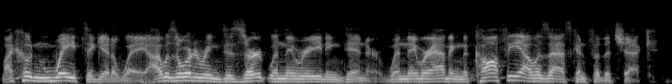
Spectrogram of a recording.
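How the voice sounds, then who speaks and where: A man's voice: medium pitch, expressive, fairly quick, natural voice. Casual young mobster played by a man, muffled. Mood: restless. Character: restless young male mobster narrating his past. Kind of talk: dramatic table read. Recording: dull lo-fi home call audio.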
